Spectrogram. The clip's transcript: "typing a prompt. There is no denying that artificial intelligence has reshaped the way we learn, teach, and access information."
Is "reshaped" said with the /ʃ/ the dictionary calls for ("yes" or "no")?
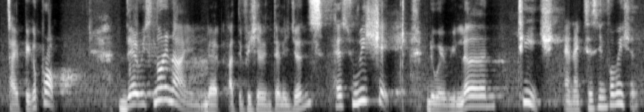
yes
